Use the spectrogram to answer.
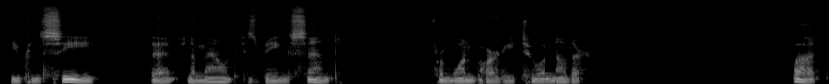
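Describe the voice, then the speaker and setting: A man narrating a scripted bedtime piece in a hushed, soothing, soft-spoken ASMR style with a breathy voice. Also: low voice.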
